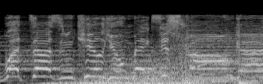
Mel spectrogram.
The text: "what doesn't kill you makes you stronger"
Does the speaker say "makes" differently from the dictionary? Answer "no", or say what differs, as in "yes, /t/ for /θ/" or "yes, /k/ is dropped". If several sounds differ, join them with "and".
no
